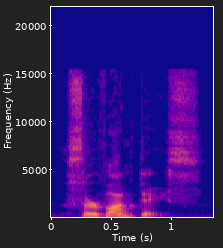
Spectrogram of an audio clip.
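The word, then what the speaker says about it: Servantes: The butler for Don Rodrigo, his name is Cervantes, but it's spelled like servant, but it's pronounced like Miguel Cervantes, the great Spanish writer.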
